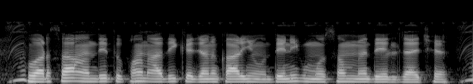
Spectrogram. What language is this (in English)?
Maithili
